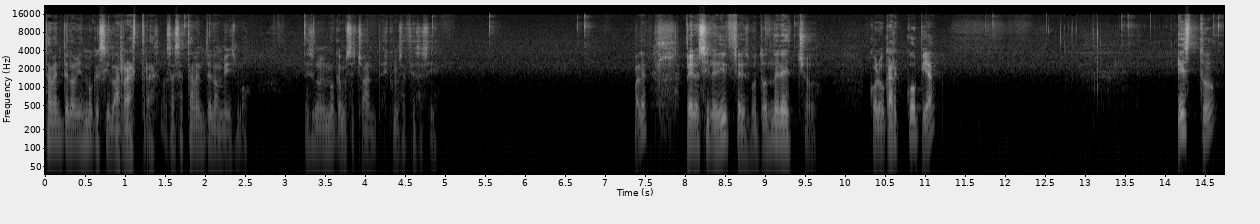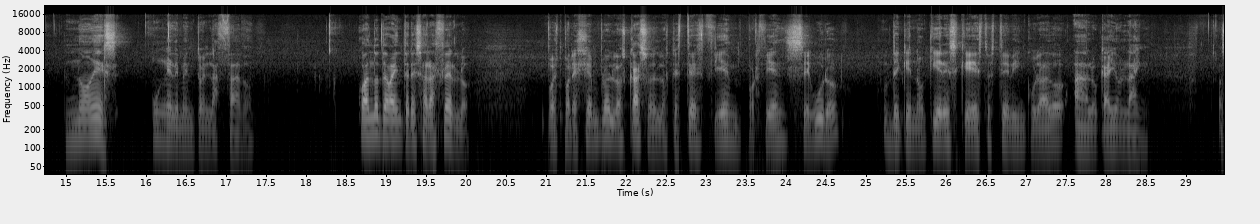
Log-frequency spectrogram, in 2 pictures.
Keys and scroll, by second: 3.4 BackSpace, 8.2 BackSpace.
